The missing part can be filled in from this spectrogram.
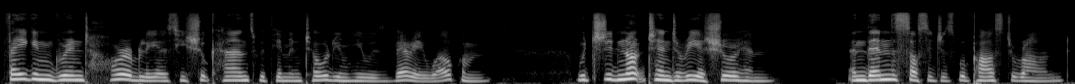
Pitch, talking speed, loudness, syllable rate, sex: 185 Hz, 165 wpm, -21 LUFS, 4.8 syllables/s, female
